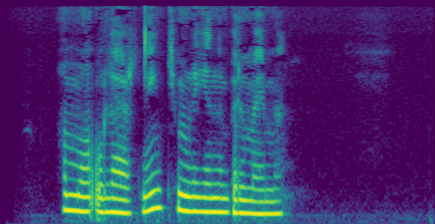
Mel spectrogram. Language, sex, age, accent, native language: Uzbek, female, 25-34, Toshkent shahri, Uzbek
